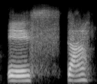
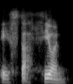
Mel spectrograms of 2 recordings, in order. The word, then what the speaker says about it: estación: La estación. So the th for the C, the accent up on the O, la estación.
